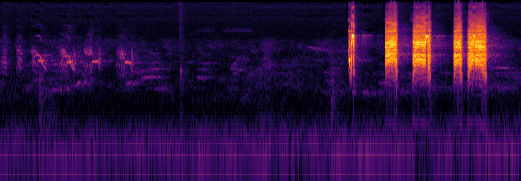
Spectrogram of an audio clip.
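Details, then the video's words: Kala tetar, or black francolin, giving its grating call: after faint chirps of small birds and a soft low hum, a quick series of five loud, harsh, buzzy notes spread over about two seconds, uneven in length. "Sindhi mast Kala Tetar Awaz"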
